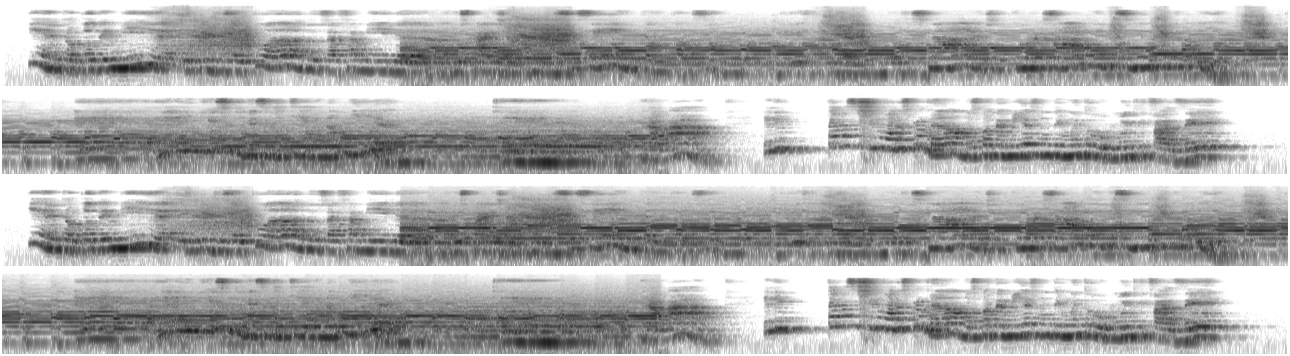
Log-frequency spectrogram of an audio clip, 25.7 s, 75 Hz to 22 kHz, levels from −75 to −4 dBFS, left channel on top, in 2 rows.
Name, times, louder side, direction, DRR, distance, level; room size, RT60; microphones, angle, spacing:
voice 1, 0.3-7.4 7.7-12.4 13.6-17.1 17.8-18.8 19.2-20.1 20.5-20.8 21.1-25.0, right 1 dB, 10° right, 1.2 m, -27 dB
sound 1, 1.5-2.6 4.9-5.8 8.1-8.7 11.0-11.2 11.5-11.7 12.3-12.7, left 2 dB, 30° left, 0.8 m, -28 dB
sound 2, 4.0-19.4, right 3 dB, 70° right, 1.0 m, -24 dB
6.6 x 4.9 x 3.7 m
head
